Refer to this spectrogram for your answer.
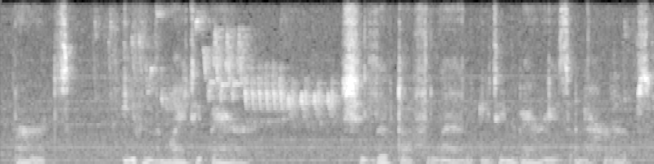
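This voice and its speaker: The speaker is soft-spoken and talks at a fairly slow pace. Noticeable background noise runs underneath. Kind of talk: read story.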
